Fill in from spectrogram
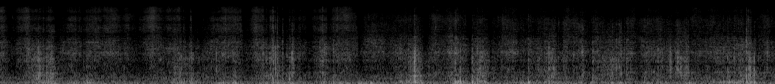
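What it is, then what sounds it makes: Paper towel roll being scratched. Fingertips and nails scratch the embossed paper of a bee-printed paper towel roll held in both hands. The result is a steady, dense crinkling and scratching texture with a soft low rumble underneath and a few slightly louder scrapes along the way.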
